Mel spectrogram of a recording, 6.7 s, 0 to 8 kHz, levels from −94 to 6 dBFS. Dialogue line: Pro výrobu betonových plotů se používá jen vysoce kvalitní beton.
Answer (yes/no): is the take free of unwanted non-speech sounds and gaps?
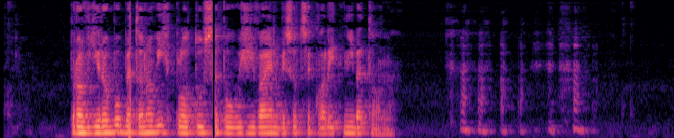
no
